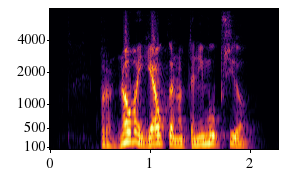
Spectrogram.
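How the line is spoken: Desperate shout. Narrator (Catalan): va cridar Flor d'Espina, desesperat

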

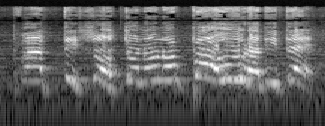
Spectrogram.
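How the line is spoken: Screaming at full breath. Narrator (Italian): urlò, con tutto il fiato che aveva in gola

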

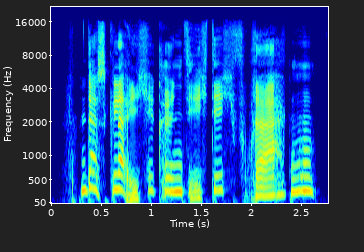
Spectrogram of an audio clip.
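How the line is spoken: Squeaky. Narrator (German): quiekte Quatschmonster

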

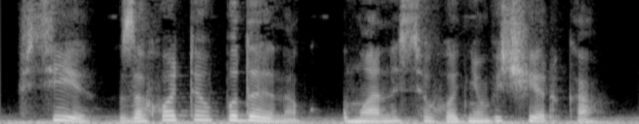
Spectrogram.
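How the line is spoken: Cheerful tone. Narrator (Ukrainian): Він каже веселим тоном

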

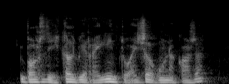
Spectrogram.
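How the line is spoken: Low voice. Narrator (Catalan): li va dir en veu baixa

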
